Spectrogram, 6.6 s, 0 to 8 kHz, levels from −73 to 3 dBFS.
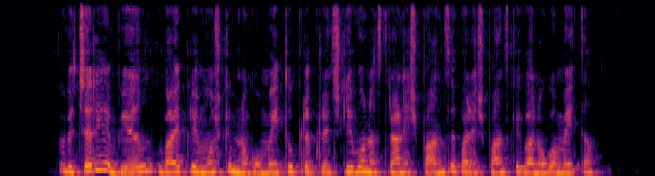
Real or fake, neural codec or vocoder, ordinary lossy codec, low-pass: fake; codec, 16 kHz, 4.8 kbps, FACodec; none; none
